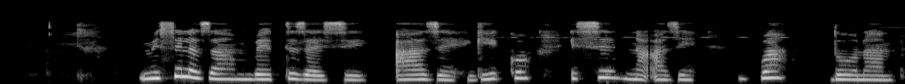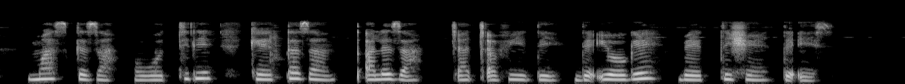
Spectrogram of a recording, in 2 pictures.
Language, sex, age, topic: Gamo, female, 25-35, government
